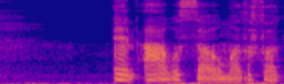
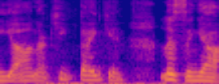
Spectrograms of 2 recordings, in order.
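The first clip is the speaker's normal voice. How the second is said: normal talking voice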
